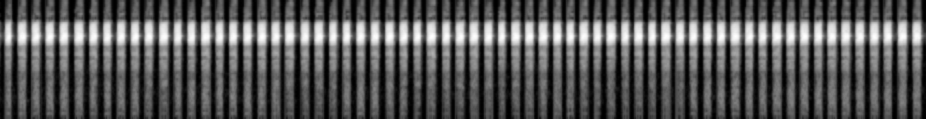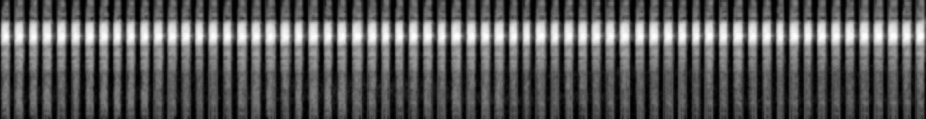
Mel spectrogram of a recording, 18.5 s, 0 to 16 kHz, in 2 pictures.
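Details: A Mediterranean cicada (Cicada orni) sings close by and loudly in Sueca in October 2017, with daytime temperatures above 22°C: a steady, rapid string of dry, high-pitched pulses, several each second.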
